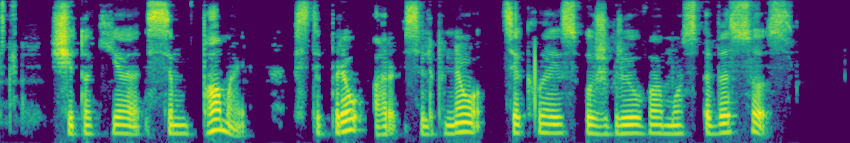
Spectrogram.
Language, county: Lithuanian, Vilnius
